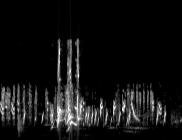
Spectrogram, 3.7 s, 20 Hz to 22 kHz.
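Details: Dozens of wild European goldfinches (Carduelis carduelis) in northern Morocco, 2022, chattering together in a dense overlapping mix of bright liquid twitters and tinkling trills, with a louder burst of calls in the middle.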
